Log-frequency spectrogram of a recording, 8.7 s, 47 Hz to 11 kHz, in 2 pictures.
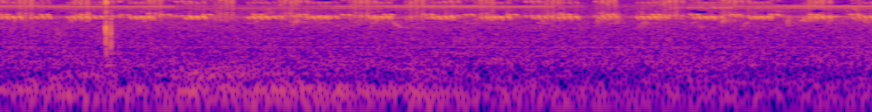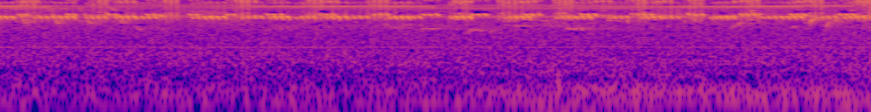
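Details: Shrill, pulsing chirps of a field cricket (Gryllus campestris) recorded on 18 June 2023 near ponds in the Draga valley, evenly repeated several times a second, with one sharp click early on and a low hum beneath.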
